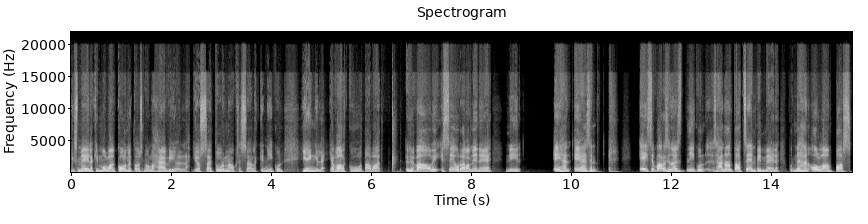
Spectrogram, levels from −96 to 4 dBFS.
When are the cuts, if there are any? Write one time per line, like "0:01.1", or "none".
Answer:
0:02.4
0:06.7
